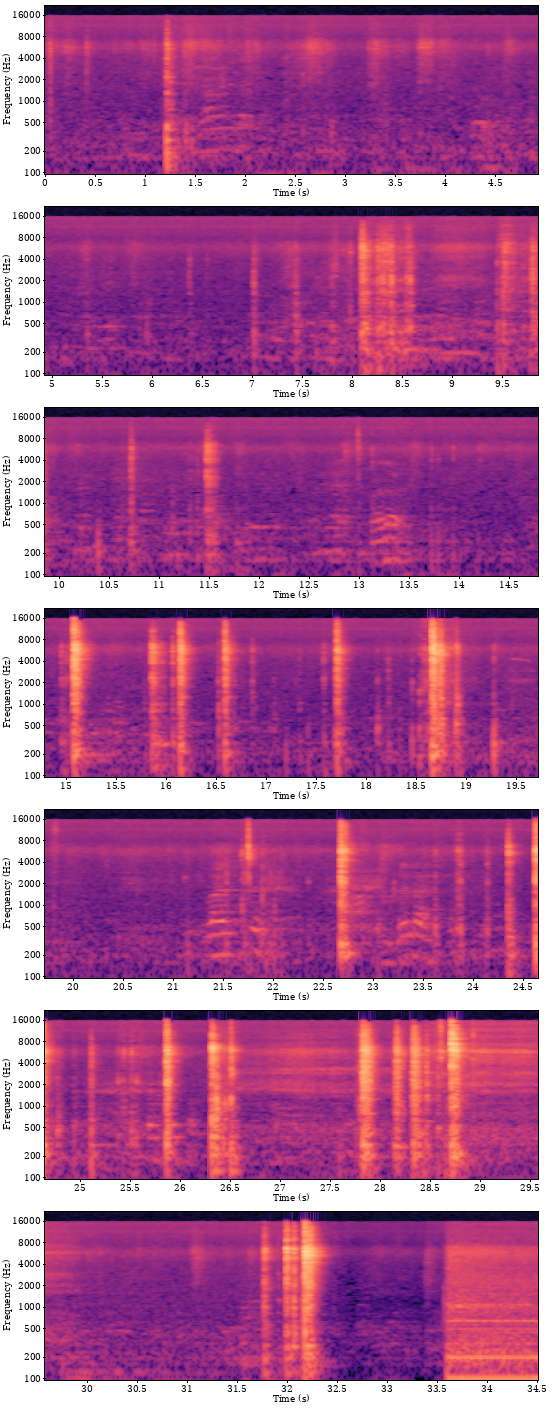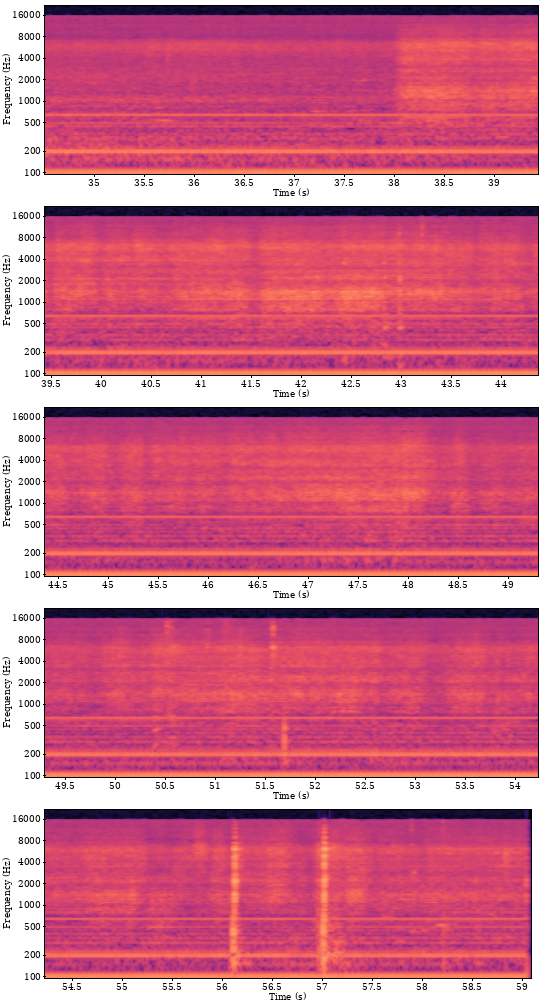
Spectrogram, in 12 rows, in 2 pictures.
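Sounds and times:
electrical hum: 0:33.6 - 0:59.0
hot air hissing: 0:33.6 - 0:59.0.

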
